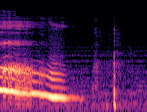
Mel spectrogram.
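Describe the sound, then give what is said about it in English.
A single drawn-out, puppy-like whimpering howl from a basement slides steadily down in pitch for about a second before fading, followed by a brief soft knock. “It kind of sounded like a puppy.”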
